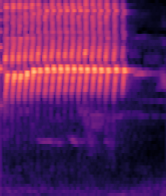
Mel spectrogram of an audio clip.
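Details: Sooty-headed bulbul singing vigorously: a fast, even trill of about a dozen high metallic notes over roughly one and a half seconds, ending abruptly, with a low background rumble.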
